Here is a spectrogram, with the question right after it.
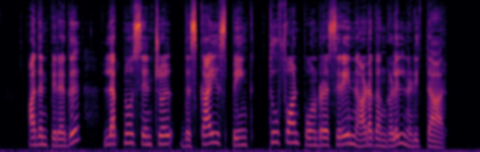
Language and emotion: Tamil, neutral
